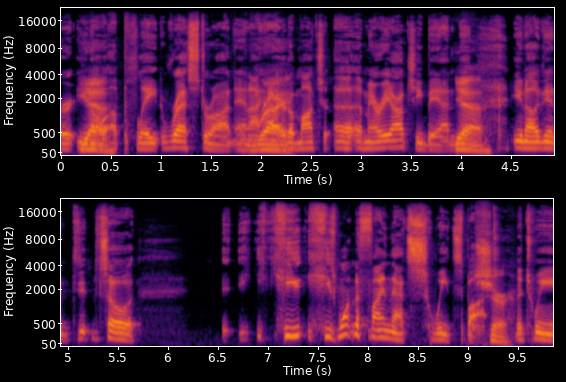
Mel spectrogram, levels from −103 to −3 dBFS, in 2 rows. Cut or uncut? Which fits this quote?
uncut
